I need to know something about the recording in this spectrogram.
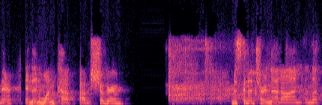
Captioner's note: mixer whirring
